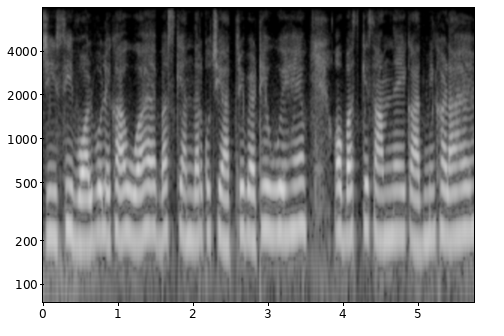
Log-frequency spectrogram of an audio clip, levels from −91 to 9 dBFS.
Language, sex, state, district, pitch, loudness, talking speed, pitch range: Hindi, female, Chhattisgarh, Balrampur, 220 Hz, -16 LUFS, 220 wpm, 215-230 Hz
